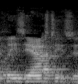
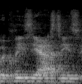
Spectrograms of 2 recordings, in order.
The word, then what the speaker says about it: Ecclesiastes: And so the English title then, Ecclesiastes, is just an Anglicanized pronunciation of that Greek title, translating the Hebrew word meaning assembly, or one who gathers together an assembly.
